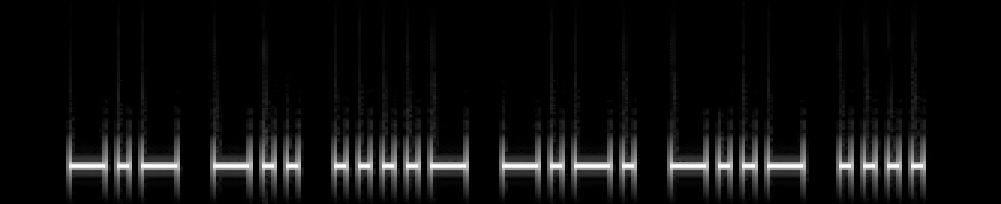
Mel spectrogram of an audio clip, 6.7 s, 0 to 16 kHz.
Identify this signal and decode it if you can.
Morse code, heard as a keyed tone, about 15 wpm, 700 Hz. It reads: KD4CXH
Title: USA Call Signs - 6 Characters - 2x Character Spacing - 15wpm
